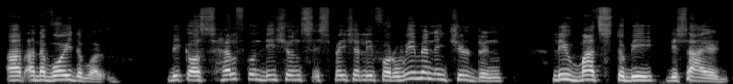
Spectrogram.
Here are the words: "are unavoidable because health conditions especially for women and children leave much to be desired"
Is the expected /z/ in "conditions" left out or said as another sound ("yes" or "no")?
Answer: yes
